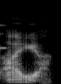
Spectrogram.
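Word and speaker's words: Arya: It's Ira. It's a 2-syllable word.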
